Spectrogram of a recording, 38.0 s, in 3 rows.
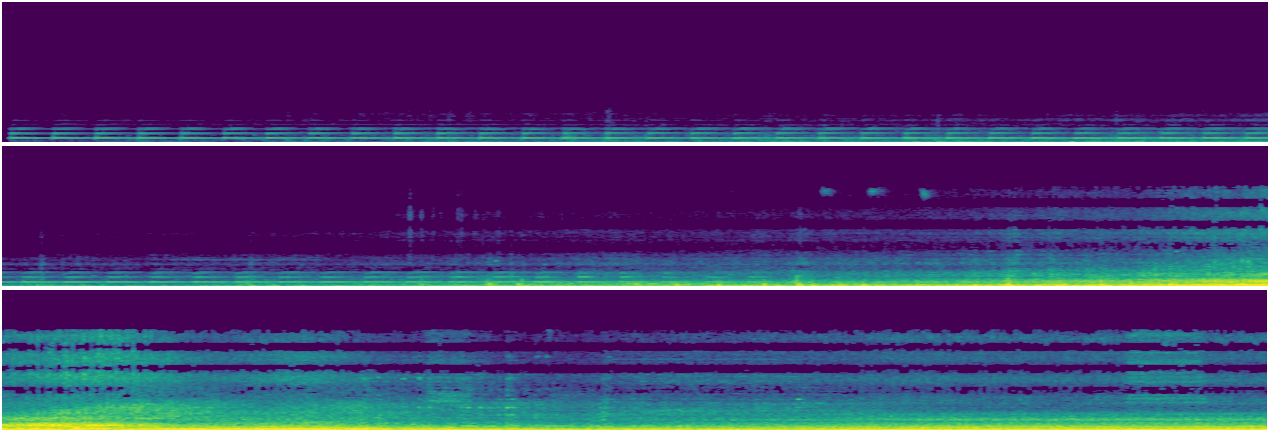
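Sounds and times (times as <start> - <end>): diesel railcar engine: 3.0 - 37.9
wheels on rails: 10.7 - 37.9.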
